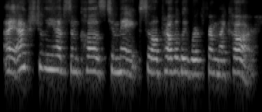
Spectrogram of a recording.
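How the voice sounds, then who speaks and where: A woman playing a polite, reserved, reassuring professional woman at a table read, measured and supportive. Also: fairly high pitch, steady tone, natural voice. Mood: politely evasive.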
